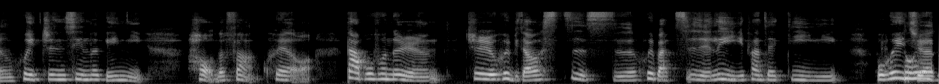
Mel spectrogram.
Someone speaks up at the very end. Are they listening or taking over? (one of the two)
taking over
